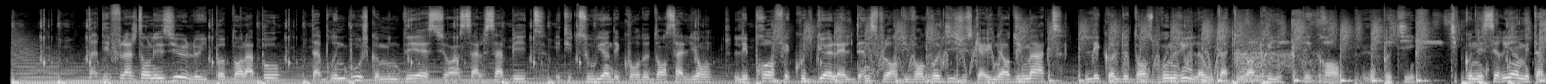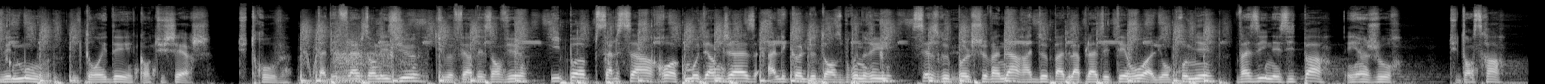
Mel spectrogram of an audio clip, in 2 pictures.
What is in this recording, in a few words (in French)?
radio pub spot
